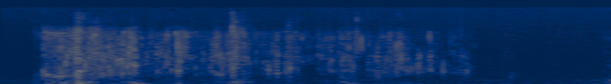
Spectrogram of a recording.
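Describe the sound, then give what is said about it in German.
Water sloshes and gurgles inside a hot water bottle for about two seconds, an irregular series of squelchy splashes that fade out, with no talking. “da bist du ganz nah dran, aber nur nicht im Gefrierbeutel, sondern in der Wärmflasche”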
